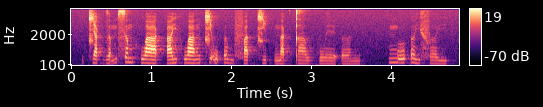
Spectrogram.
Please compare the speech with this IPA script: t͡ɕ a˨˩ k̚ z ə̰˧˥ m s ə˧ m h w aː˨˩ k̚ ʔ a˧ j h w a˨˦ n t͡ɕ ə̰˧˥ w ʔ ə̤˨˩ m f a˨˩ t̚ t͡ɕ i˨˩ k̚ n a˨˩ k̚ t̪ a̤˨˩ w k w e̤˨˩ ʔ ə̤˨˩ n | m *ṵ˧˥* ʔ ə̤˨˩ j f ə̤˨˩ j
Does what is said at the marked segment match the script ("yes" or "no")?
yes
